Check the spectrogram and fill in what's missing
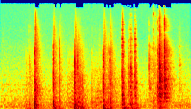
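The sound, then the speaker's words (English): A door is pushed shut and locked, a run of sharp clunks and rattling clicks from the latch and bolt spread over a few seconds, with no one talking. “Well, just make sure the door's locked. Yeah, I just did.”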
